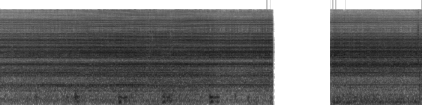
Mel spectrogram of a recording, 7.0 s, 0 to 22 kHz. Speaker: so now that we've set the maximum travel for the servos we're just going to get rid of the buzz around the center using the new subtrim feature on the im2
